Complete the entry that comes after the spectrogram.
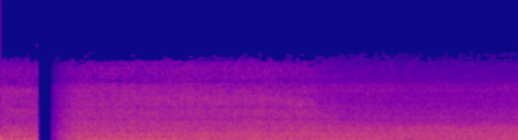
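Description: Heavy rain pouring down as a steady, even hiss. It drops out completely for a moment about half a second in.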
